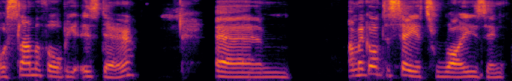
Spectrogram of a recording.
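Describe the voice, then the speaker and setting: A woman's voice: lowish voice, dry recording. Earnest Dublin woman, dry sound. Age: middle-aged. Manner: earnest, personal, with frequent pauses and "um". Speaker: panel guest. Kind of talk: live community discussion.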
